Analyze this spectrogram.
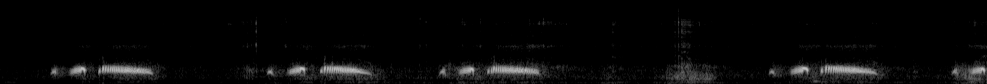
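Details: Spotted dove call used as a lure to draw wild doves: low cooing phrases of two short rising notes and a long drawn, falling coo, repeated four times at about two-second gaps over a quiet background.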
